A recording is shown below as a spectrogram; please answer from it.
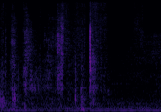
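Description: A picture book being handled, its pages moving: a sharp click at the start, then a few faint rustles and taps over the next second and a half.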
